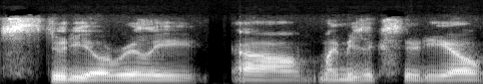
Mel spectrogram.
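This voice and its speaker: At a moderate pace, a man speaks in a fairly low pitch with a dark, mellow tone. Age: 30s. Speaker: aspiring real estate investor and musician. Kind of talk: group video call sharing. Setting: video call from home music studio. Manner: halting, many restarts.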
